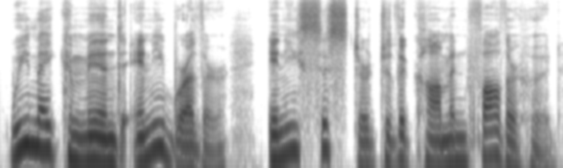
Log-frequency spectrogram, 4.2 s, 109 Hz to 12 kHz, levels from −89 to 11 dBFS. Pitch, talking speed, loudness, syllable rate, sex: 130 Hz, 155 wpm, -19 LUFS, 5.1 syllables/s, male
